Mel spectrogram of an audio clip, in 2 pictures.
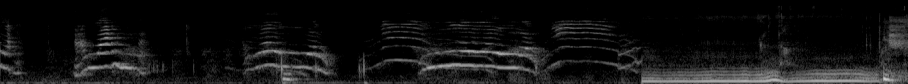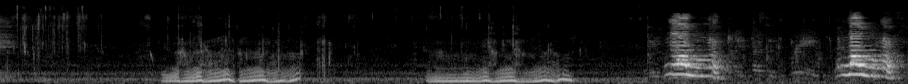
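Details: Domestic cats growling while eating, with several high wavering meows first, then low buzzy growls in three bursts of about two seconds each, ending with two sharp yowls.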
